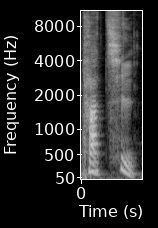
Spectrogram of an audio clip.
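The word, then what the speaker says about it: 破七: 그러자 이제 7위안위로 뚫고 올라가 버렸기 때문에 이거를 뭐 포치. 나름 충격적이라고 지금 많이 받아들이고 있어서 이게 화제가 되고 있습니다. 앞에 포라는 거는 중국어로 포인데 한국말로 하면 파자잖아요. 이게 예, 파칠. 예, 파칠이죠. 한국 발음은.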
